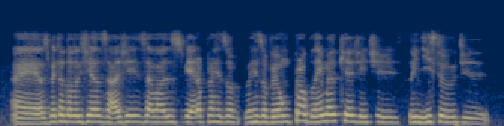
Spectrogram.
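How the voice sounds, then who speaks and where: Medium-pitched female voice against noticeable background noise. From Brazil, interior of Bahia (Feira de Santana). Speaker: software developer. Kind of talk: casual tech conversation. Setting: live stream.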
